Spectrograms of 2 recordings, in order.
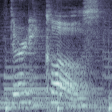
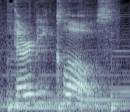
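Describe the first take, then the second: Both takes have the same delivery.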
